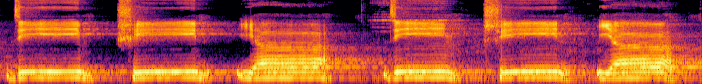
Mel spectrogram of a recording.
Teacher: জিহ্বার মধ্যখান তার বরাবর উপরে তালুর সঙ্গে লাগাইয়া 3টি হরফ উচ্চারিত হয়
